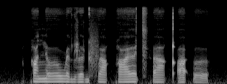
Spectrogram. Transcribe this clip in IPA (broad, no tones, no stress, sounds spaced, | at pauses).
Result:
qʷ ə n ʊː w ə ɖ ɭ ə ɖ f ʊː qʷ əː t͡sʼ ʌː qʼ ʊ ʔ ʊ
